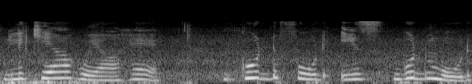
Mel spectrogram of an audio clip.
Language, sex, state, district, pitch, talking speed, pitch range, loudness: Punjabi, female, Punjab, Kapurthala, 245 Hz, 115 wpm, 215-290 Hz, -17 LUFS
